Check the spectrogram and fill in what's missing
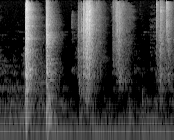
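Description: Several quick pops from a Nerf foam dart gun firing, two close shots then a few more spaced out, each with a short rattling tail.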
